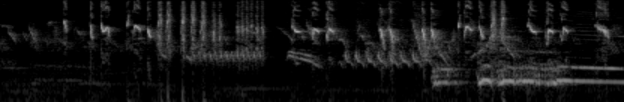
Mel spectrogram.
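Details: Song of an Argentine jilguero, or hooded siskin: a dense stream of fast chips, rattles and buzzy trills with mixed pitches, ending in long, clear, slightly falling whistled notes layered with twitters.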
